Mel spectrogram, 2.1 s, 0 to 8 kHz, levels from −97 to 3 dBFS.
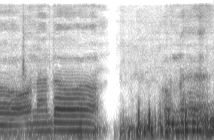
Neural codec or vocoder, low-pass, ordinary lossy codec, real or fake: codec, 24 kHz, 3.1 kbps, DualCodec; 7.2 kHz; none; fake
